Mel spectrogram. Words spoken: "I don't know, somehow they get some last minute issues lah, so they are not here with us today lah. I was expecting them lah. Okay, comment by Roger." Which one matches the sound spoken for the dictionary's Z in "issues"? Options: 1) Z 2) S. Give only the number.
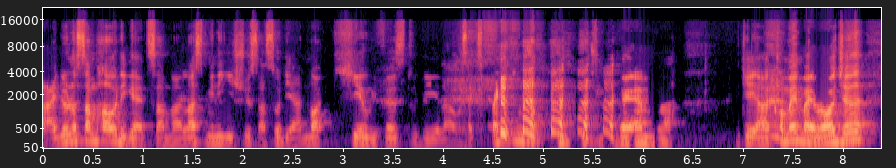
2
